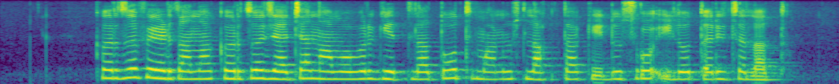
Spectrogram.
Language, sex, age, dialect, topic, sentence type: Marathi, female, 18-24, Southern Konkan, banking, question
